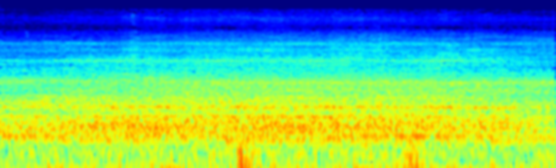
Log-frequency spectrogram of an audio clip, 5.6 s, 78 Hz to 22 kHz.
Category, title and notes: Soundscapes > Urban
ratikka2 copy
traffic, tram, vehicle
